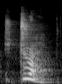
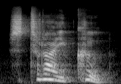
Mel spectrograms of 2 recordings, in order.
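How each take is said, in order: First: It is said as one syllable without added vowels. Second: It is said as five syllables with added vowels. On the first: The speaker calls it right. "이렇게 소리를 이름절로 내야 된다는 거" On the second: The speaker calls it wrong. "한글처럼 하면"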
